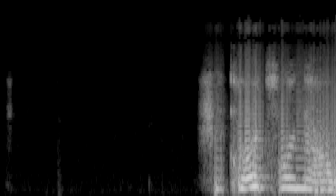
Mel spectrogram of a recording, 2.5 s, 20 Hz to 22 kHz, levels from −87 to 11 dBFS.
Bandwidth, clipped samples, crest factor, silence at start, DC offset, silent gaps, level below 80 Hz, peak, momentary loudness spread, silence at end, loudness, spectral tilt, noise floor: 13 kHz; under 0.1%; 18 dB; 1.5 s; under 0.1%; none; -54 dBFS; 0 dBFS; 15 LU; 0 s; -15 LUFS; -7 dB/octave; -80 dBFS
